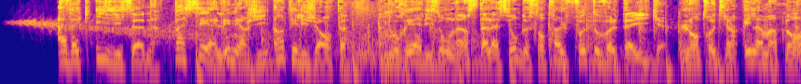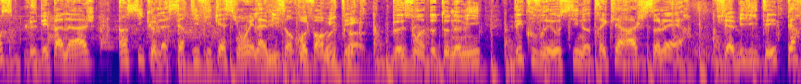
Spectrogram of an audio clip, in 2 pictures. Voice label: Spot; Easysun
